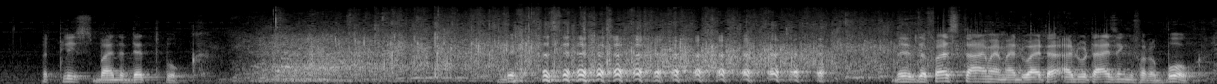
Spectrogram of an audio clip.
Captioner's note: laughs; applause; laughter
